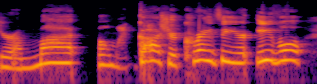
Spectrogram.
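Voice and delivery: put-on all-out yelling. Retelling the scene where Peeta runs at her and chokes her, imitating Peeta yelling. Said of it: "starts yelling like".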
